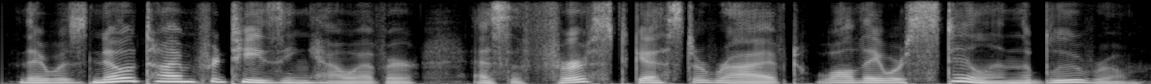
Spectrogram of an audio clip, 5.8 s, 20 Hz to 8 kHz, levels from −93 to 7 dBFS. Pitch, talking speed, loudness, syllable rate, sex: 190 Hz, 210 wpm, -18 LUFS, 5.4 syllables/s, female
